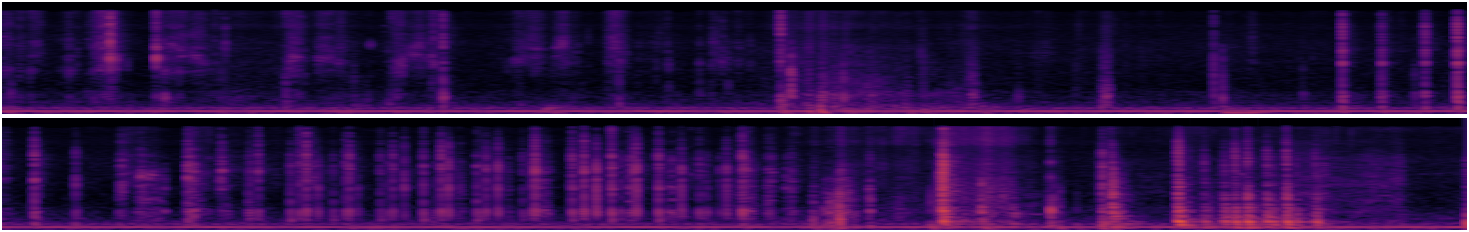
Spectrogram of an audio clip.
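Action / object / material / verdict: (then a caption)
tap / plastic TV remote control with rubber buttons / plastic / none. Long fingernails and fingertips scratch and tap quickly on a small, hollow, handheld black plastic TV remote with pink rubber buttons lying on a wooden desk. Dense, dry clicks and scratchy rasps sound over a steady low hum, growing busier and louder toward the end.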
